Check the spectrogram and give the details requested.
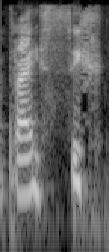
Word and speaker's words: dreißig: S doble, eso es lo que significa, entonces se hace más larga, dreißig, zwanzig.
